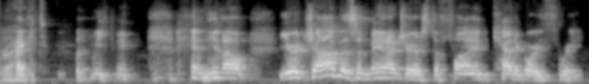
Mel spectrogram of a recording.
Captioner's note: laugh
